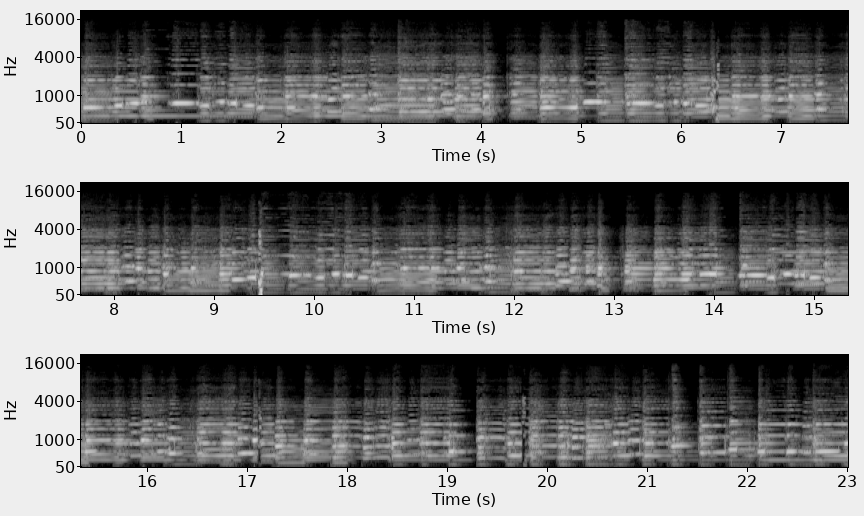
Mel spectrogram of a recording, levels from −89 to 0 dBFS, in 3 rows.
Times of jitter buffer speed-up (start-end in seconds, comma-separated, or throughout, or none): none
